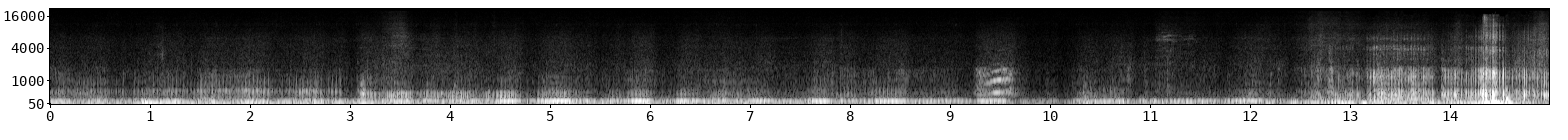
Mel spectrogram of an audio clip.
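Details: Olof, a Maine Coon kitten, purrs while napping in the sink: a continuous deep throbbing rumble that dips briefly mid-way, then ends with louder rustling and handling noises.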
